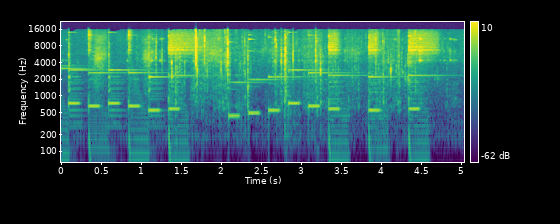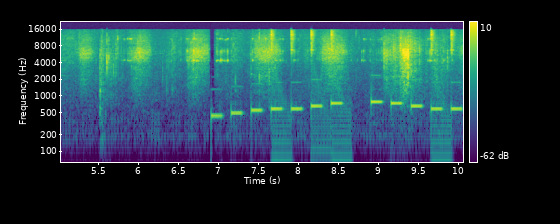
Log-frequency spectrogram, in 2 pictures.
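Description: Background music: a bouncy melody of short notes over a pulsing bass line. The bass drops out for a few seconds in the middle.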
